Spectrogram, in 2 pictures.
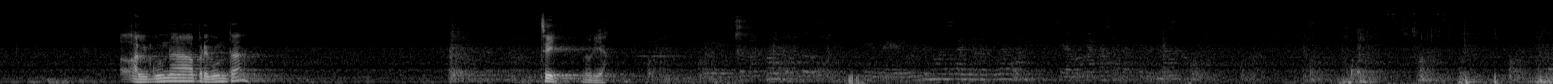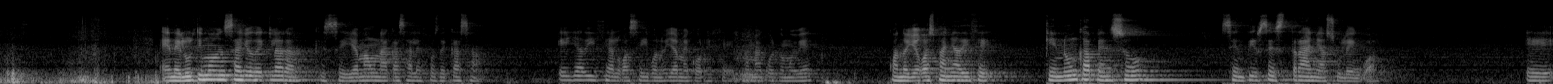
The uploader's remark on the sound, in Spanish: La tercer jornada de Centroamérica Cuenta en Madrid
